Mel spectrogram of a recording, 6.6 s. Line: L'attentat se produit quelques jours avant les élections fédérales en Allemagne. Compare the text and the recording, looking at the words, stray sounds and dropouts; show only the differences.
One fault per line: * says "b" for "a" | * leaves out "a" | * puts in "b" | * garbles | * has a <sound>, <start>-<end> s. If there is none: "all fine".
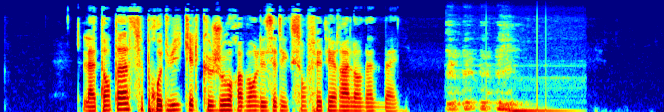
* has a throat clearing, 4.4-5.9 s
